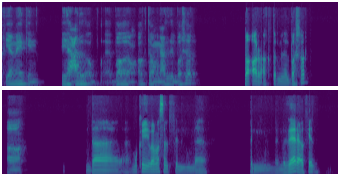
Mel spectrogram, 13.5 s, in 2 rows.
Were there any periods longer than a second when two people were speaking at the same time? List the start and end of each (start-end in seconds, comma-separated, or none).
none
